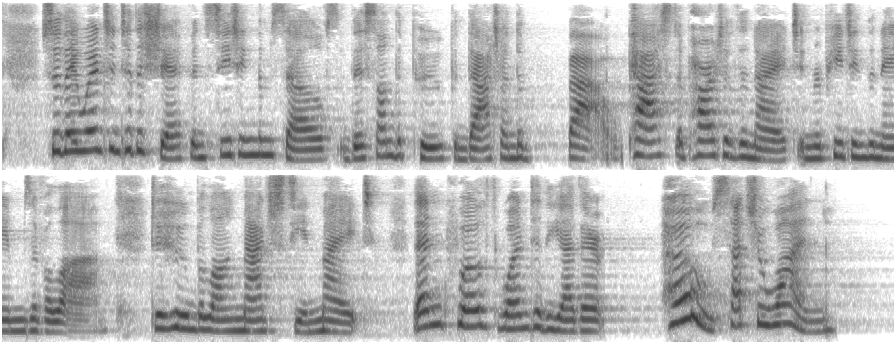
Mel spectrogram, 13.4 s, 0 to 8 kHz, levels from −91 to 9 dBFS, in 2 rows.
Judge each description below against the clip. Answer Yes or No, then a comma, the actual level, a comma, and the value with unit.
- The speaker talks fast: Yes, fast, 210 wpm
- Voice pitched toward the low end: No, high, 225 Hz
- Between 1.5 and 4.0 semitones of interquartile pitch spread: No, average, 5.3 semitones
